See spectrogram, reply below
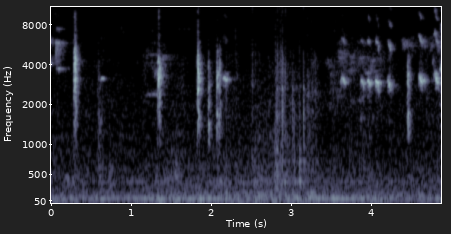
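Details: Java sparrows in a cage with recently hatched chicks, May 2022 morning; sparse, fainter high chirps spaced about half a second apart, then a softer cluster of quick twittering notes.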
